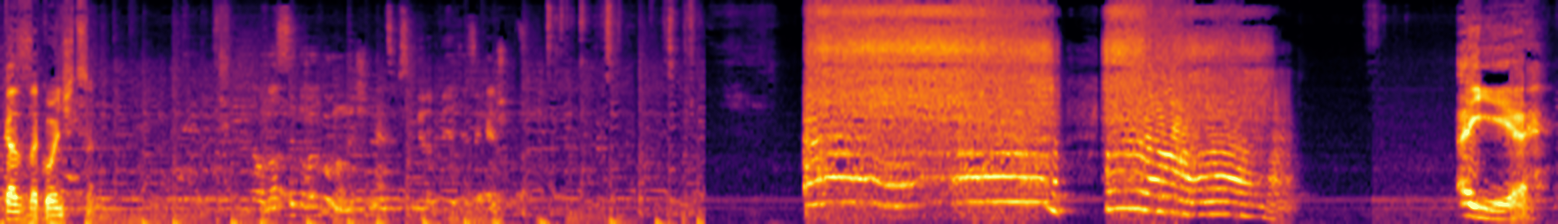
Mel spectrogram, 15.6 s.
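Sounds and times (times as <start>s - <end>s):
speech: 0.0s - 1.2s, 2.6s - 5.5s, 14.6s - 15.4s
toy pipe being blown: 8.0s - 13.0s.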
